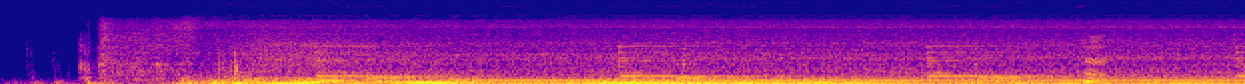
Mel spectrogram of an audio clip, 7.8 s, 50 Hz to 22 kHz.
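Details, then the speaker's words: 2020 BMW X5 G05 B58 2nd-gen after replacing the fuel tank breather valve and gas cap for long starts after fill-ups and codes P0172 and P0456: cold start cranks and catches within a second, revs flare, then settle to a steady smooth idle; healthy. "All right, we got our new breather valve installed. Let's see how is the cold start with the new fuel tank breather valve."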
